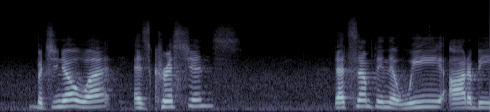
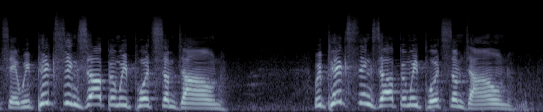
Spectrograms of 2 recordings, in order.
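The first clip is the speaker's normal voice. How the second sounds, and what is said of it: Bad put-on Austrian accent. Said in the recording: “they would dress up as Hans and Franz ... I know I'm a horrible Austrian accent.”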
